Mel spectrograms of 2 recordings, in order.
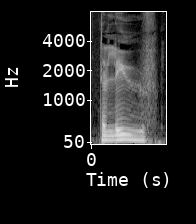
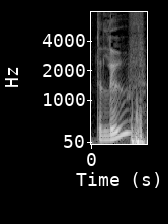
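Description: First: Louvre said with a firm fall; settled Louvre. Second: Louvre said as a rising question. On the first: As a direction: land "Louvre" flatly, decided. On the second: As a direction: try "Louvre" with a doubtful upward tune. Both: Shown as a demonstration. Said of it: "I can't remember how to say that".

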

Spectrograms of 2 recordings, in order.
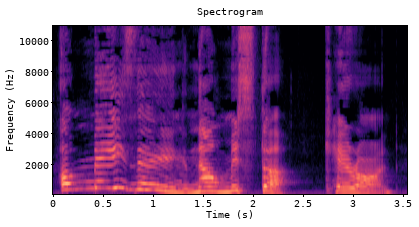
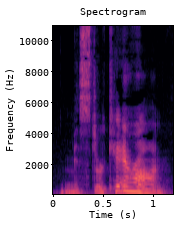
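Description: First: Slow, high mock praise in British accent; strange British-ish accent. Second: Said in the usual way. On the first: A narrator's reading. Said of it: "British maybe".

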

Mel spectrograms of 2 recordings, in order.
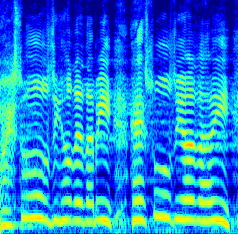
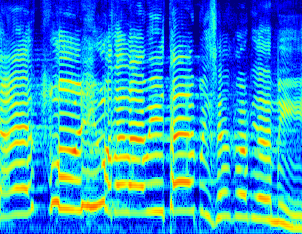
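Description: First: High pleading call of the blind men; crying out. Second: Much higher, louder pleading cry; desperate shout. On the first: Blind men crying out to Jesus, pleading call. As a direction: call out for Jesus over the crowd. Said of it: "están gritando". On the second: Blind man shouting louder over the crowd, desperate cry. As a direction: cry out with everything you have. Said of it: "más grita". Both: Retold or imitated.

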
